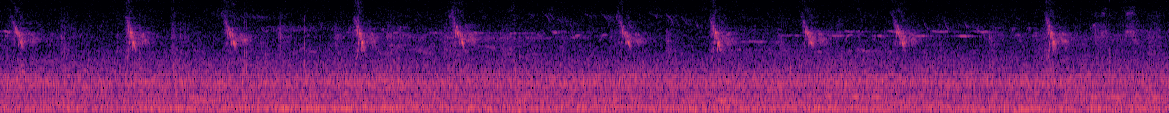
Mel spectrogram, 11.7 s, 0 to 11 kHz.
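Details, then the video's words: A male house sparrow perched on top of a hedgerow in Helsinki, Finland, in May 2024 gives short, bright chirps, about one each second, over a steady low rumble of traffic. "House Sparrow perching, vocalizing"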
